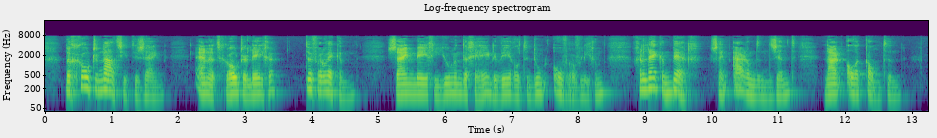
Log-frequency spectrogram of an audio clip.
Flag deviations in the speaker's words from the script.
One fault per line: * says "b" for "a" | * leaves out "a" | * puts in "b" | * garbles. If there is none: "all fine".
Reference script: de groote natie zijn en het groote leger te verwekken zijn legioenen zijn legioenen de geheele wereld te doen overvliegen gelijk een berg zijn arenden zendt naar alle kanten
* puts in "te"
* leaves out "zijn legioenen"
